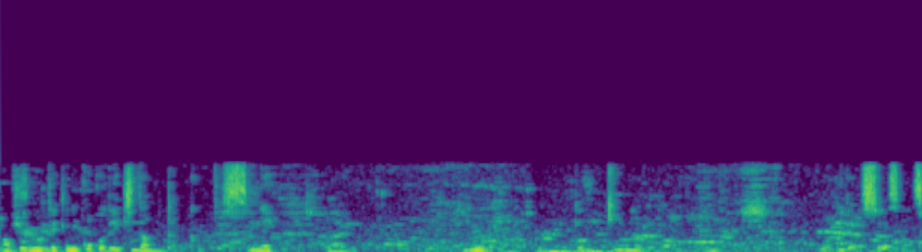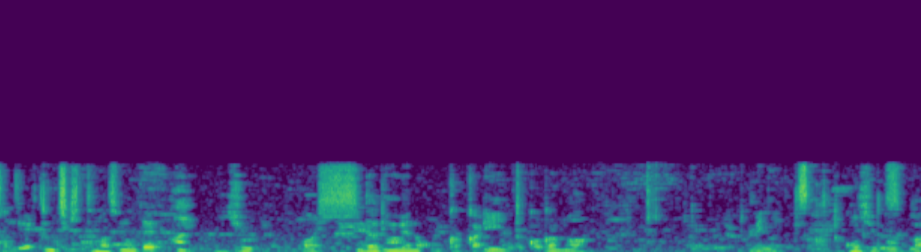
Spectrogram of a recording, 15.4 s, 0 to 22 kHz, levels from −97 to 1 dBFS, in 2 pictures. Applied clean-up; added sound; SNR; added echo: classical method Wiener filter.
